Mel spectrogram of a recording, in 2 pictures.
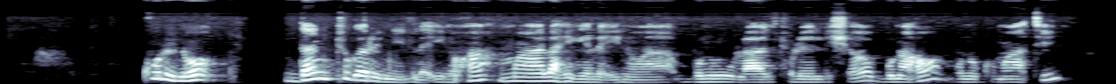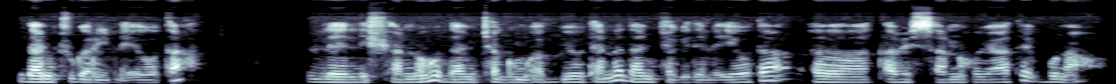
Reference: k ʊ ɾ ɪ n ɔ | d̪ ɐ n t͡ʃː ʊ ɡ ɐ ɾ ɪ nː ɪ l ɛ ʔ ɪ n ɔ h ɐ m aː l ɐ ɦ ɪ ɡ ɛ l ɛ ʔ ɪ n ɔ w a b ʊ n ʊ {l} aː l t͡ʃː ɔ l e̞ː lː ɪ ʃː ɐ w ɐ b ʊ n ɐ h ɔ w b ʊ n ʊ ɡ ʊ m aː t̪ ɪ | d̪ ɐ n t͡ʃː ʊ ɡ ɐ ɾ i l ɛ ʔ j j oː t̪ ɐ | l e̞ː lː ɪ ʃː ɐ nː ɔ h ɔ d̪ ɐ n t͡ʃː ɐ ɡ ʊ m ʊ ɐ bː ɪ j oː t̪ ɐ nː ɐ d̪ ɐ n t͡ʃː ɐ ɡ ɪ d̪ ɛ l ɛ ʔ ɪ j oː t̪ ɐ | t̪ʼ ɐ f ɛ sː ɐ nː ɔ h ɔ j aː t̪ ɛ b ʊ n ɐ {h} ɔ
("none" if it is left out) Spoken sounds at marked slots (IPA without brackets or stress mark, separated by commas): l, h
